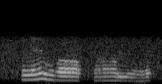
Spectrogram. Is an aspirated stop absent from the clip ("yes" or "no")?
yes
